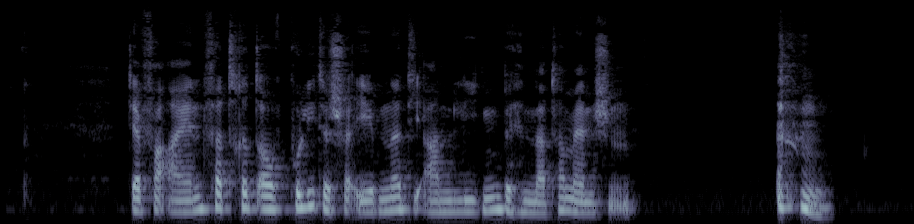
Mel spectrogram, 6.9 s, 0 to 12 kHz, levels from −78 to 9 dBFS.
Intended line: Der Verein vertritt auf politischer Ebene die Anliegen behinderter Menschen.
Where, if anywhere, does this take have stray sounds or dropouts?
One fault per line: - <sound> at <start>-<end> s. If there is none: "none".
- cough at 5.8-6.3 s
